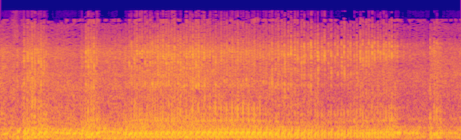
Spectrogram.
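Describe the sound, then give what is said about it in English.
A motorcycle engine rumbles loudly and steadily, with a low throaty drone and brief revving surges, played from a soundboard as a sound effect with no talking over it. “Honestly, that's like the opposite to what it sounded like because there wasn't a bike going off. No, and then you turned up. He's got that blooming soundboard again.”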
